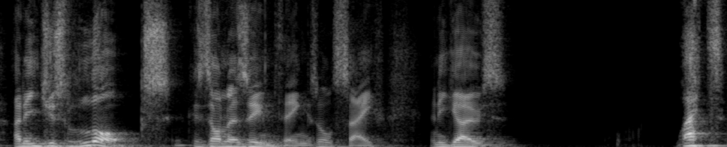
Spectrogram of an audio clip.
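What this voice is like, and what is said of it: Usual voice. Nothing is said of it.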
